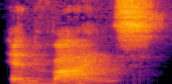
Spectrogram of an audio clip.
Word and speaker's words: advise: Agree, behave, occur, protect, advise. Advise is a verb. Two syllables, second syllable is the strongest.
